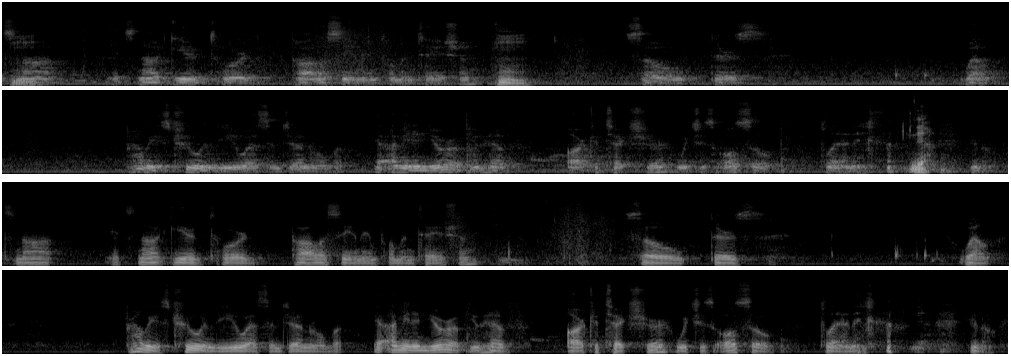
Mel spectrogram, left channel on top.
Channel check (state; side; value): normal; both; correlation 0.50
